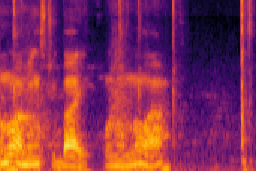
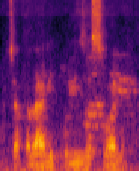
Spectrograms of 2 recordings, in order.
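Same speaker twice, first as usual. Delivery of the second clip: soft quick repeat; 8 dB quieter, faster than usual. Shown as a demonstration. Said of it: "In case you do have a question".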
